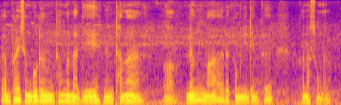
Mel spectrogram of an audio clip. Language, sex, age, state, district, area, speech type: Bodo, male, 18-30, Assam, Baksa, rural, spontaneous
